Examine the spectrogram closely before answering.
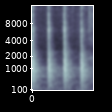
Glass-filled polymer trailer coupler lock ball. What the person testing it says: if I knock it against the trailer you know it's not just Hollow plastic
